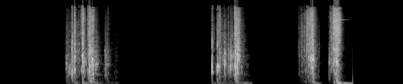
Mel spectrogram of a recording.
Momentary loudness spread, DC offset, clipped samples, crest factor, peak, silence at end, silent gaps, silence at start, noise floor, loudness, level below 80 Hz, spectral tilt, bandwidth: 12 LU; under 0.1%; 0.2%; 18 dB; 0 dBFS; 0.5 s; 1.21-2.11 s, 2.54-2.98 s, 3.23-3.28 s; 0.65 s; under -90 dBFS; -13 LUFS; -44 dBFS; 1 dB/octave; over 20 kHz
